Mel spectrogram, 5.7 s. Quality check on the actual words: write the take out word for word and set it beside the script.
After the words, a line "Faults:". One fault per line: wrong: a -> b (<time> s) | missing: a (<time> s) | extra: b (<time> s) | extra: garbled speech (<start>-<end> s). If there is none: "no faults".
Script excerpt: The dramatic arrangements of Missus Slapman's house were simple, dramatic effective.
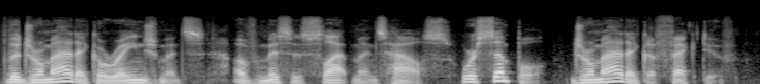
The dramatic arrangements of Missus Slapman's house were simple, dramatic effective.
Faults:
no faults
